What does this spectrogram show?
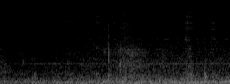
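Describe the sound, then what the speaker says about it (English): Pencil lightly writing on the back of paper artwork, a soft continuous scratching close to the mic with brief strokes, no talking. "I will write in pencil very lightly my full name"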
